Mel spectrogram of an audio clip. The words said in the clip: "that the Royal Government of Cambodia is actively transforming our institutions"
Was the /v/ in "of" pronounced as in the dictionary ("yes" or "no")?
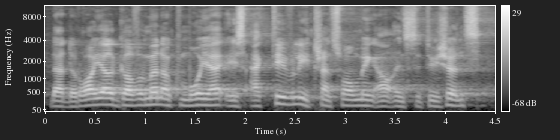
no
